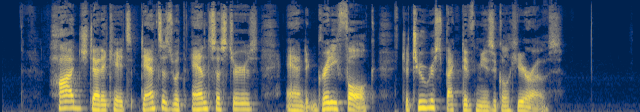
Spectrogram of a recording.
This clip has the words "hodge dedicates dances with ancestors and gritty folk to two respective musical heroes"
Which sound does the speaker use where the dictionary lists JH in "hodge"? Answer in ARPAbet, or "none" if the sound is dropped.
JH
